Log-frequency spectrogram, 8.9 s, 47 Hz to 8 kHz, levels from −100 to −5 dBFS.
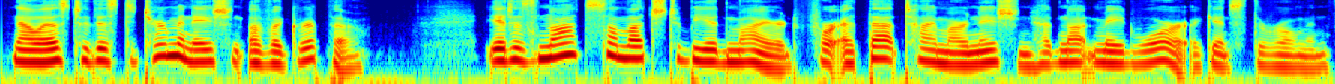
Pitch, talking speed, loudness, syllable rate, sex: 185 Hz, 190 wpm, -17 LUFS, 4.9 syllables/s, female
